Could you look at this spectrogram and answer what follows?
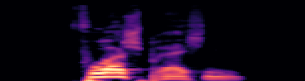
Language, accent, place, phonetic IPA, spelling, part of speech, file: German, Germany, Berlin, [ˈfoːɐ̯ˌʃpʁɛçn̩], vorsprechen, verb, De-vorsprechen.ogg
- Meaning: 1. to audition (by reciting) 2. to pay a visit 3. to prompt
